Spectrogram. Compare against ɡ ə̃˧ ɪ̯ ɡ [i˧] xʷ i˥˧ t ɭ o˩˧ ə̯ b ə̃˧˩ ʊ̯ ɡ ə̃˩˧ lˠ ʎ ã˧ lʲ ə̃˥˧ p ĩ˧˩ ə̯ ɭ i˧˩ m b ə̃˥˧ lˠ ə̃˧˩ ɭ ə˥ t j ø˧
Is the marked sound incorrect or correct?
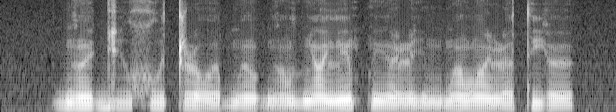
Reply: correct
